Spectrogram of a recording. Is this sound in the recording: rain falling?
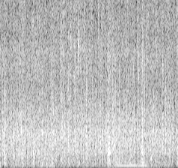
yes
